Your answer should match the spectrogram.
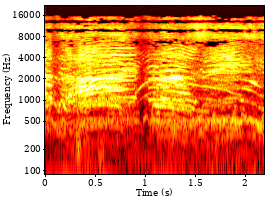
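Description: A group of young girls shouting a cheer together in chanted phrases.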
